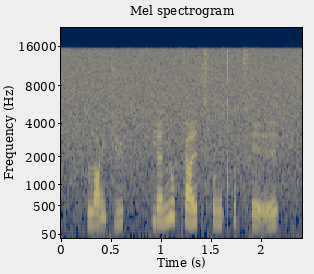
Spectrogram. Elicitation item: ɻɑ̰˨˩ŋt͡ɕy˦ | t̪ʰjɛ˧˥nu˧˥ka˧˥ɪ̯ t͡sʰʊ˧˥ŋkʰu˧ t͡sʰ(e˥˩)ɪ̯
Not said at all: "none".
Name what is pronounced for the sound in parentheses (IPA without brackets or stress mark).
ḛ˨˩˦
